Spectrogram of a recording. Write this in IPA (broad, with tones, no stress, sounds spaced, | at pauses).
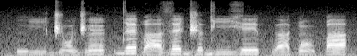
ŋ iː˨ d͡ʒ ɔ̃˨ d͡ʒ ɛ̃˦ | d ɛ˦ ɓ a˨ z ɛ˦ d͡ʒ ə˦ ɡ iː˦ ɣ eː˦ kʷ aː˨ k͡p ɔ̃˦˨ k͡p a˦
